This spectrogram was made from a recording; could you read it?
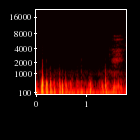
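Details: Chevy Silverado front wheel hub spun by hand gives a low, uneven, gritty rumble and feels loose; worn wheel bearing diagnosed, the other side quiet, hub assembly replaced.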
